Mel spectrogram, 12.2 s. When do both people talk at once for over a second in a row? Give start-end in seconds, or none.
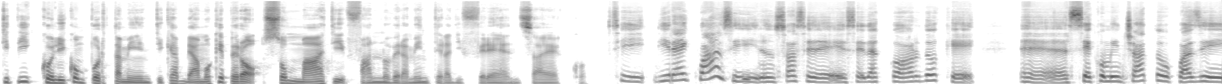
none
